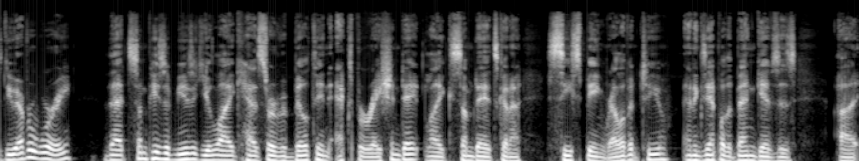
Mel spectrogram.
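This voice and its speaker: A man with a fairly low voice hosts a podcast, reading listener questions and putting them to his guests. He hesitates with uhs as he goes. The recording is dry and close. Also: a little mellow, no room sound. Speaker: podcast host. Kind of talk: casual podcast conversation.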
